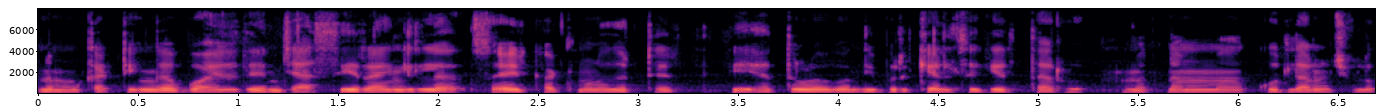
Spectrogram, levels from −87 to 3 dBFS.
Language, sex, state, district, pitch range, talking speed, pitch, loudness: Kannada, male, Karnataka, Belgaum, 125-130 Hz, 170 wpm, 125 Hz, -30 LUFS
